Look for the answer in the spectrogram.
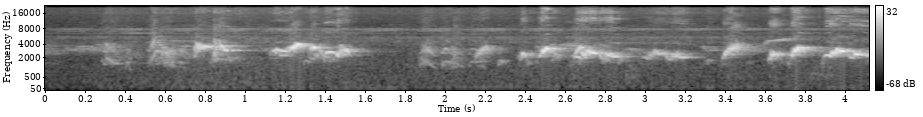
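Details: Red-whiskered bulbuls, three birds singing in competition: clear phrases of rising and falling whistles roughly each second, bright and musical, overlapping slightly.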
